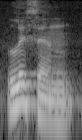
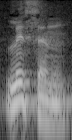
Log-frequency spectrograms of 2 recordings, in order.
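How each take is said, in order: Both takes have the same delivery.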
